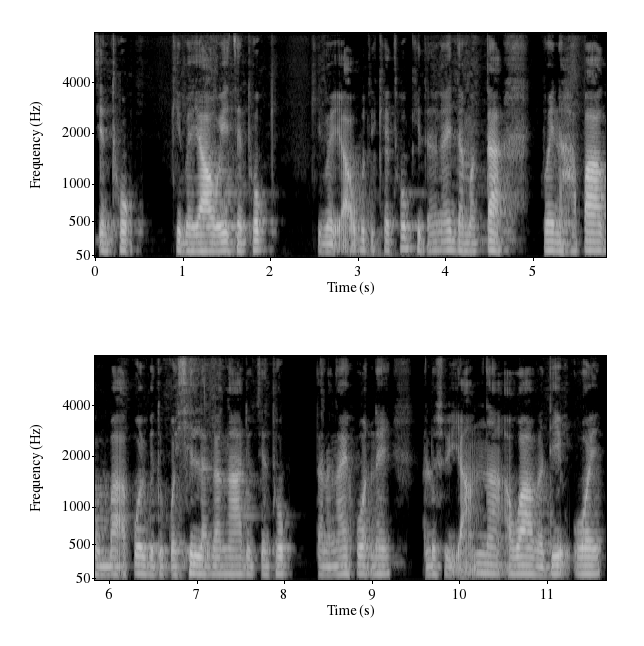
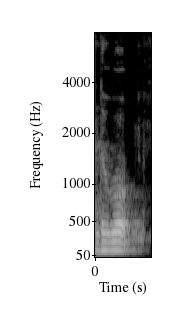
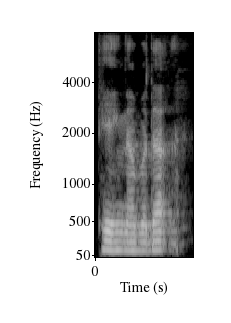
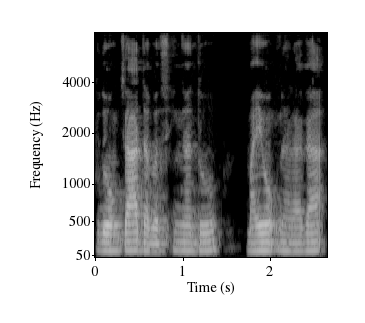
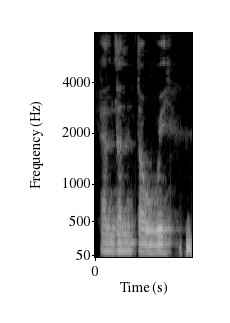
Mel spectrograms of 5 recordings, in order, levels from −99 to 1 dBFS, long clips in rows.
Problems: background sounds at intervals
